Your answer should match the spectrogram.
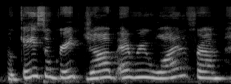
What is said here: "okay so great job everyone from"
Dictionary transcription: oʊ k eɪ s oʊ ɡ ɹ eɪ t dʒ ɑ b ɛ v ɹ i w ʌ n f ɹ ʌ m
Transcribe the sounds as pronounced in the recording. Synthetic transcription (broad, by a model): oʊ k eɪ s oʊ ɡ ɹ eɪ t dʒ ɑ b ɛ v ɹ i w ʌ n f ɹ ʌ m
